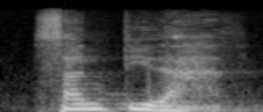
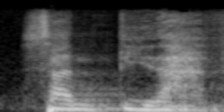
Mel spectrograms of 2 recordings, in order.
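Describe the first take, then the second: No difference in how they are said.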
